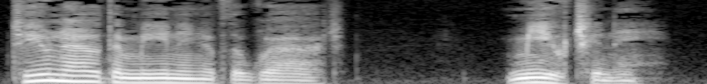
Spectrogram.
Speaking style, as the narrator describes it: asked, in a calm, quiet voice

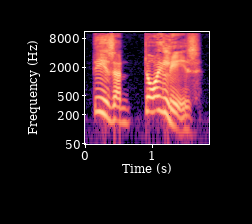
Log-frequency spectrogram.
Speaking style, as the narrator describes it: Violet cried

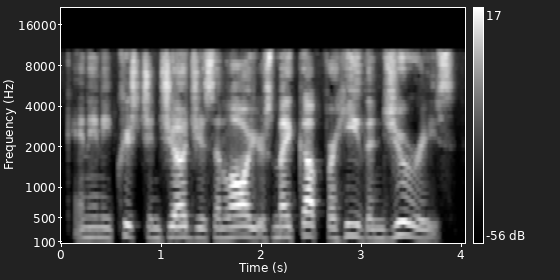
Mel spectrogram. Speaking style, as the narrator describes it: Jim muttered

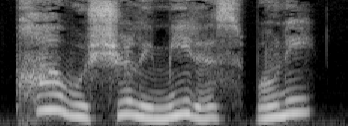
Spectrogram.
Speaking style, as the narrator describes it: Carrie asked timidly

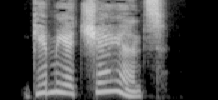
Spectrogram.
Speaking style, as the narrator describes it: Darlene pleaded

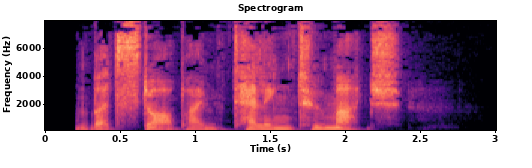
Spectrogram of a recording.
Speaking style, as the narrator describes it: muttered the narrator, startled

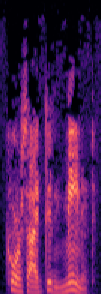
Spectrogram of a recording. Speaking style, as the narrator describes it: he muttered shamefacedly

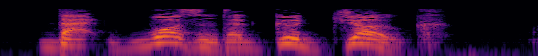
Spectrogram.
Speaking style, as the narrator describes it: said angrily

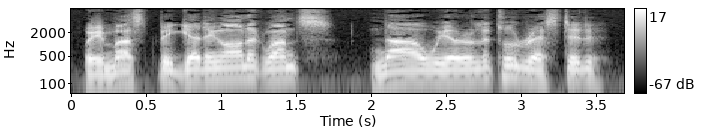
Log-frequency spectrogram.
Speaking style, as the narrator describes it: he said

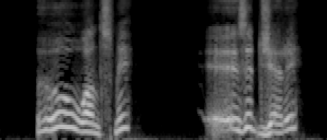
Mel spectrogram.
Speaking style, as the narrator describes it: with mildly quavering speech

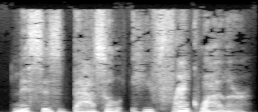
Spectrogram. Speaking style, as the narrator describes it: Claudia whispered

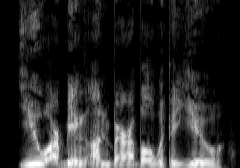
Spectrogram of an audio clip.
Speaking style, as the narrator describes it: Violet cried

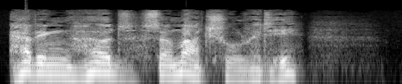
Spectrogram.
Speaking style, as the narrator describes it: murmured

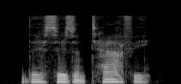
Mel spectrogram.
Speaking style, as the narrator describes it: Evan muttered

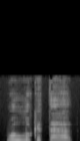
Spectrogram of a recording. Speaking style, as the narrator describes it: exclaim out loud

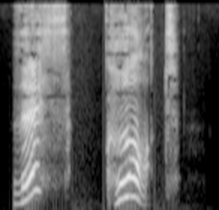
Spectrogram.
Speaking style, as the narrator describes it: boomed the headmistress

